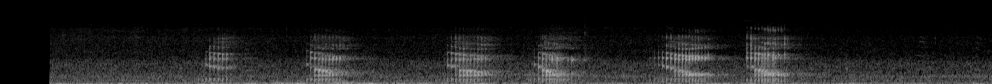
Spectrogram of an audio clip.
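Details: Fallow deer during the rut in the Amsterdamse Waterleiding Duinen dunes on 18 October 2021, recorded close by: six deep, belching groans, each short and raspy, spaced about a second apart over steady background hiss.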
